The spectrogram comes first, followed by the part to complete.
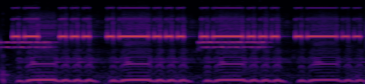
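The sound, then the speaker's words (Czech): An ambulance crew dispatch alarm tone sounds loud, mobilizing an emergency medical crew to drive out: an electronic pattern of a steady high tone over rapid pulsing beeps, repeating four times in quick succession with no voices. “To je přesně zvuk, který mobilizuje jednotku k vjezdu.”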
